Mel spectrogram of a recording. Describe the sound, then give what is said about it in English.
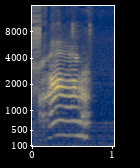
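A single cat meow, drawn out and rising then falling over about half a second, clear with no talking over it. “Yeah, my cat's there.”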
